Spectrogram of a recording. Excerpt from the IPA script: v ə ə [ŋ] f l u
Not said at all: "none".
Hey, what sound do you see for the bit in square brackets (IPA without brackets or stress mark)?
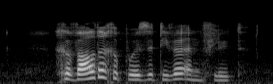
n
